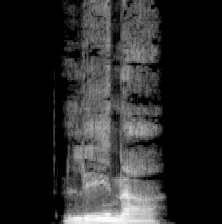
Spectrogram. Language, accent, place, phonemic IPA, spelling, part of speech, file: German, Germany, Berlin, /ˈleːna/, Lena, proper noun, De-Lena.ogg
- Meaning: a female given name, variant of Magdalena and Helena, popular in the 1990s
